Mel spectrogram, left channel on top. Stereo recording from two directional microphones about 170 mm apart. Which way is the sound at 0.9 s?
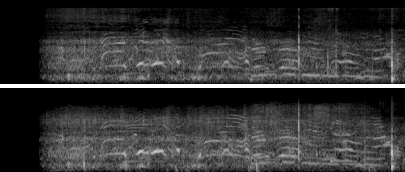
Centre (ahead or behind).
